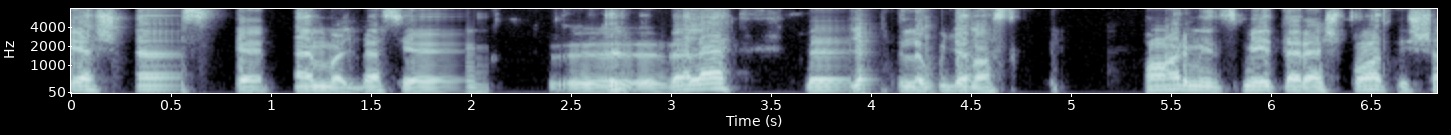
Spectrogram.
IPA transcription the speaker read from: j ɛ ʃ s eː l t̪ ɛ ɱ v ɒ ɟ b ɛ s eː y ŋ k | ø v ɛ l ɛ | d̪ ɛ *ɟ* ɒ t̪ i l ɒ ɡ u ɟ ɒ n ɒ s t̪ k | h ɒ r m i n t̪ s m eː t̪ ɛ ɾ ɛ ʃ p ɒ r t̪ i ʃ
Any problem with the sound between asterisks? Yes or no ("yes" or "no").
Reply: no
